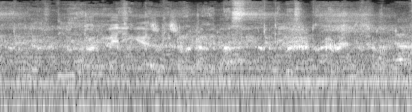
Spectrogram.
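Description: Dense, steady layered soundscape: indistinct voices over a constant low hum and a continuous vehicle-like rumble.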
